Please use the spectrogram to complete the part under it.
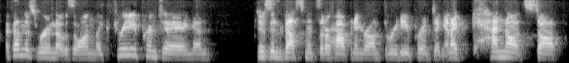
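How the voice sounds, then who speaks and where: A woman's voice: fairly low pitch, fast, a bit bright. A woman from the United States and Germany talking casually as an interview guest, chatty and emphatic, repeating words for stress. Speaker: real estate agent, podcast guest.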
